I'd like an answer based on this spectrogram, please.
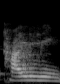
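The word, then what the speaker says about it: ptyalin: P අකුරකින් පටන් ගත්තට යාව pronounce කරන්නේ tryline කියලා.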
